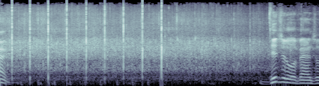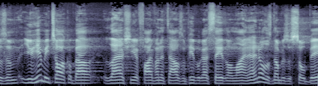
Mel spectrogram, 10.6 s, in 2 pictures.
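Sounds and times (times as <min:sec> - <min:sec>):
speech: 0:00.0 - 0:00.3, 0:04.5 - 0:10.6
crowd clapping: 0:00.0 - 0:05.2.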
